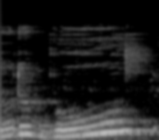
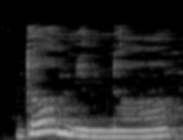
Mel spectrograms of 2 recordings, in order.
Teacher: ela é oxítona quando a sílaba tônica é a última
